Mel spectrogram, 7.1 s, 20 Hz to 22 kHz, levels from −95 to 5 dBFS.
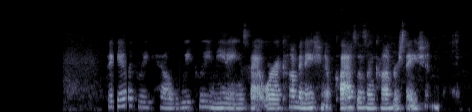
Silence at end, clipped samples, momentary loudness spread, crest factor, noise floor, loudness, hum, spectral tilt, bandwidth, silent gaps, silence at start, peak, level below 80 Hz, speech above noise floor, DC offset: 0.5 s; under 0.1%; 15 LU; 24 dB; -71 dBFS; -34 LUFS; none; -6.5 dB/octave; 7.4 kHz; none; 1.6 s; -12 dBFS; -78 dBFS; 36 dB; under 0.1%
